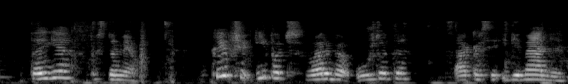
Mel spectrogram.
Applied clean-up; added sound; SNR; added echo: none; none; none; none.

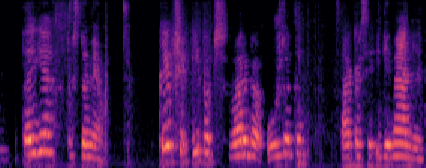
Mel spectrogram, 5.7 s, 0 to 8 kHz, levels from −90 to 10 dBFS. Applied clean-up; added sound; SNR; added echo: neural mask model RNNoise.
